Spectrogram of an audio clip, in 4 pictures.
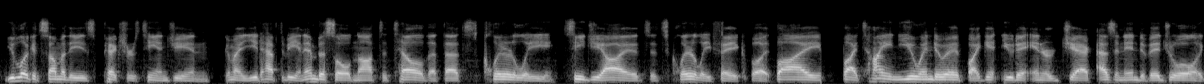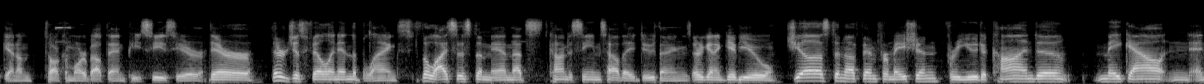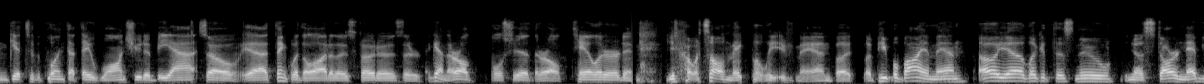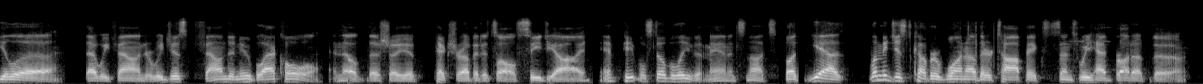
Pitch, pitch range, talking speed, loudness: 110 Hz, 100-130 Hz, 230 wpm, -18 LUFS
